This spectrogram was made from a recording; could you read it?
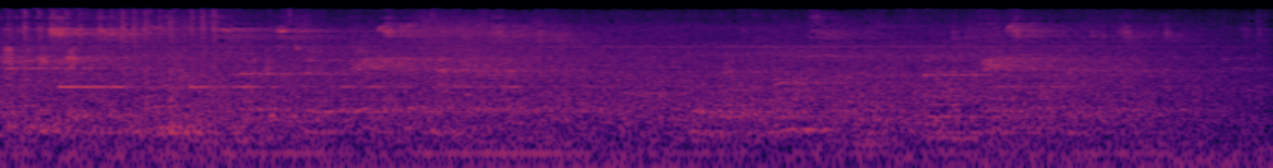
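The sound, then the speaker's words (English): Steady street traffic rumbles while a truck's reversing alarm beeps repeatedly over the din, with indistinct voices of shoppers in the background, on the streets of Newcastle on the climb up to St. James's Park. “The traffic, the shoppers, the wheeze of our breath, the shuffle of our feet, the clatter, the thud in our eardrums as we climb our hill.”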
